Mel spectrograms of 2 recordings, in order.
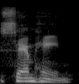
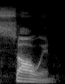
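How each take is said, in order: First: It is said as spelled, Sam Hain. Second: It is not said as spelled. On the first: This is how most people say it. The speaker calls it wrong. "but everybody Sam Hain" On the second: This is the traditional pronunciation. The speaker calls it right. "the correct way to say it is Samhain"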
